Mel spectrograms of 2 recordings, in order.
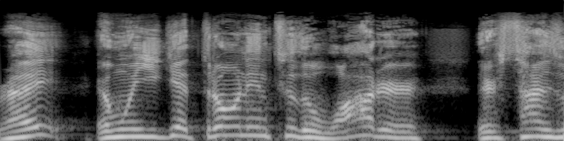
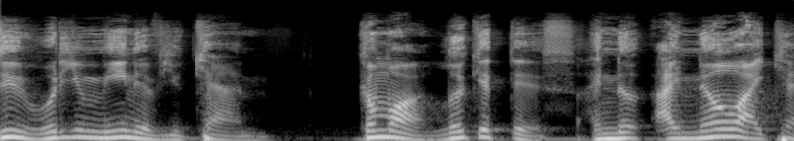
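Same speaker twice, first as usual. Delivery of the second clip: put-on sarcastic tone, lower pitched; 5 semitones lower than usual. Imagining answering the father as Jesus, with put-on sarcastic attitude. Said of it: "some sarcasm and be like".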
